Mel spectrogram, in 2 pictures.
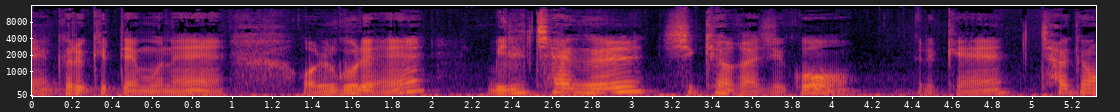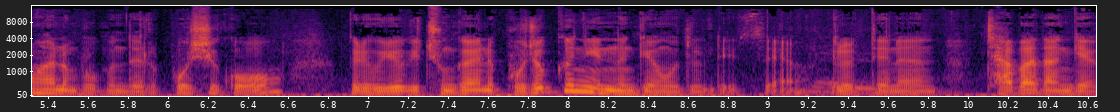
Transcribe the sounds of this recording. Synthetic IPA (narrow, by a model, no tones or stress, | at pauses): ekɯɾʌkʰit͈e̞mune̞ʌ̰ɭɡuɾe̞miɭt͡ɕʰaɡɯɭɕʰikʰjʌɡad͡ʑiɡoiɾʌkʰe̞t͡ɕʰaɡjoŋɦanɯnpubundɯɾɯɭpoɕʰiɡokɯɾiɡojʌɡit͡ɕuŋɡanepod͡ʑok͈ɯɲiːnːɯnkjʌŋudɯɭdo̰is͈ʌ̰jo̰iɾʌɭt͈e̞nɯn | t͡ɕabadaŋɡe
